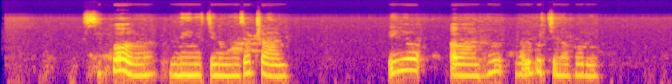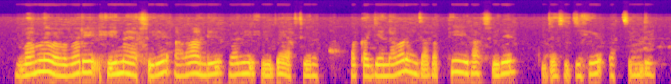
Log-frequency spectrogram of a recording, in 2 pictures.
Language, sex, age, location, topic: Kinyarwanda, female, 36-49, Musanze, government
